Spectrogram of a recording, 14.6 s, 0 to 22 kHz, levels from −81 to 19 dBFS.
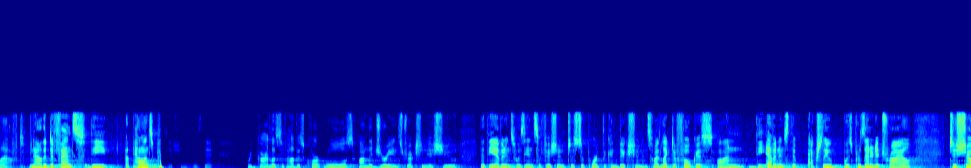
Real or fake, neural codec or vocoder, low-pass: real; none; 7.2 kHz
